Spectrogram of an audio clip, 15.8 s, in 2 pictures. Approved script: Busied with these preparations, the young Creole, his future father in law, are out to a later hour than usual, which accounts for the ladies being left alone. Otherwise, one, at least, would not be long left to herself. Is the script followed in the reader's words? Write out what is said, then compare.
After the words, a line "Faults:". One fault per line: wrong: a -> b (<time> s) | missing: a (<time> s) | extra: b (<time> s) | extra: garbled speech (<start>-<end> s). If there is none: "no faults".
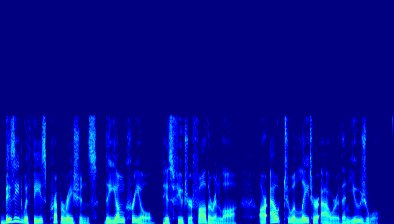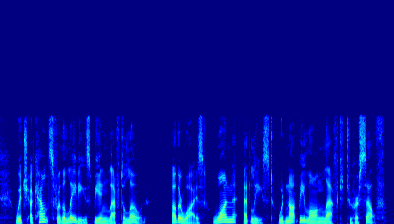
Busied with these preparations, the young Creole, his future father in law, are out to a later hour than usual, which accounts for the ladies being left alone. Otherwise, one, at least, would not be long left to herself.
Faults:
no faults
